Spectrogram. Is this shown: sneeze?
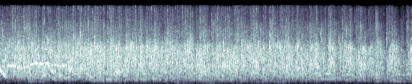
no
